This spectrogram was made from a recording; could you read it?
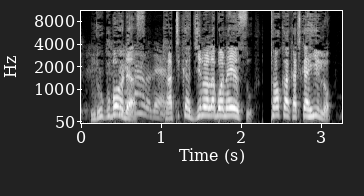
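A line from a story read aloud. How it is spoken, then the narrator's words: Raised voice, loud. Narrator (Swahili): Nikapaza sauti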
